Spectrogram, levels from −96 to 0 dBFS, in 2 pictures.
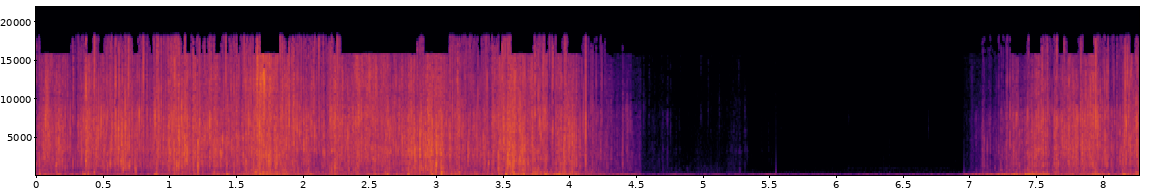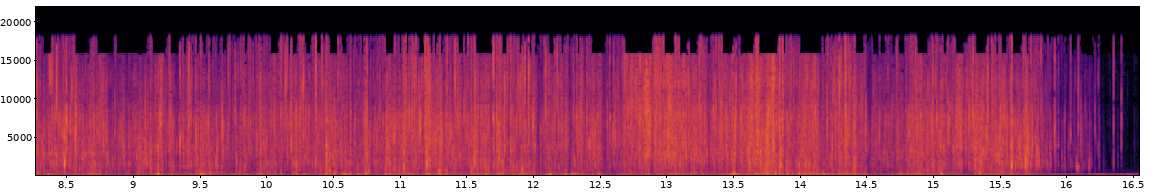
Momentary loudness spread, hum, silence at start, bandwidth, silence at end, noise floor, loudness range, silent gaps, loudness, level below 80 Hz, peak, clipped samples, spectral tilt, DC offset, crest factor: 7 LU; none; 0 s; 19 kHz; 0 s; -66 dBFS; 8 LU; none; -31 LUFS; -48 dBFS; -8 dBFS; under 0.1%; -1 dB/octave; under 0.1%; 28 dB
